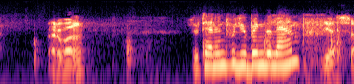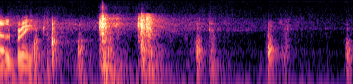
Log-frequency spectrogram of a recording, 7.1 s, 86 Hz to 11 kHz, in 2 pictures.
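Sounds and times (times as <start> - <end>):
speech: 0.5 - 4.1
unlocked cellar door unlatched and swung open with clunks and knocks: 3.3 - 7.0.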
